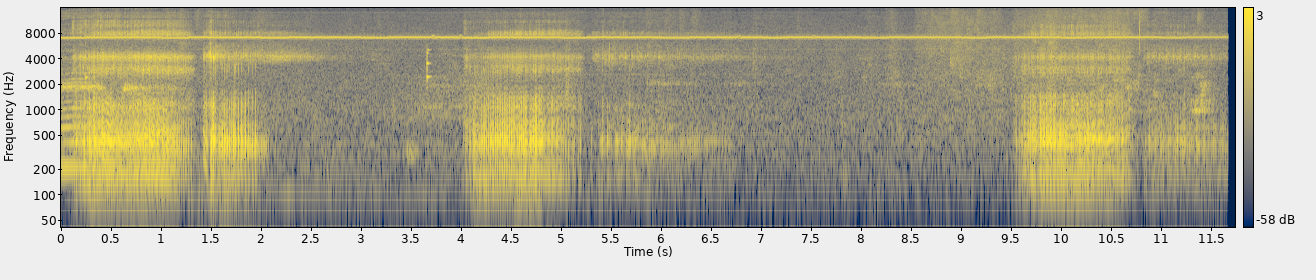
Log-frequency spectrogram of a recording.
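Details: Sleeping dog snoring indoors, with three rough, breathy snores spaced about five seconds apart and quiet pauses between them, over a faint steady high-pitched tone.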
